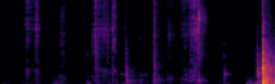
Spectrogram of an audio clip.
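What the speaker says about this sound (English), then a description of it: "we're going to chop these ends." Scissors snip through the loose ends of a handmade yarn tassel in one sharp, close cut at the end, after a few faint rustles and handling sounds.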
